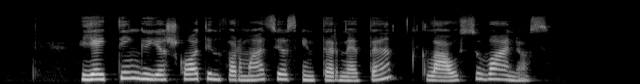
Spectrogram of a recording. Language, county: Lithuanian, Šiauliai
